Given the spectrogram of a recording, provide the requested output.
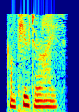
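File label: "computerize", English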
